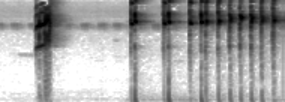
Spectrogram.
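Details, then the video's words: Lovebird heard in a recording meant to rouse other lovebirds into a long ngekek. One loud, harsh squawk is followed by a pause, then an accelerating run of short, sharp, high chips. Nothing else is heard. "lovebird cepat naik EMOSI dan langsung jadi ngekek panjang"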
